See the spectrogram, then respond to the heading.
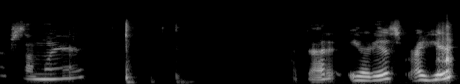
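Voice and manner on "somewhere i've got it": softer still, still searching; muttered to herself. Real, not acted. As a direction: keep mumbling while hunting for it.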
